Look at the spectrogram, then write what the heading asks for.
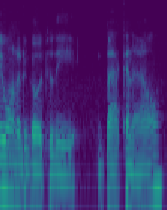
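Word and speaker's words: Bacchanal: to go to the bakanal I think that's pronounced bakanal Buffet which if you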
